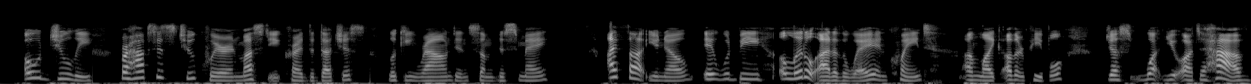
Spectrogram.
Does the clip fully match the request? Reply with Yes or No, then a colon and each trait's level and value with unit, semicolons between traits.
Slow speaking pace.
No: average, 195 wpm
